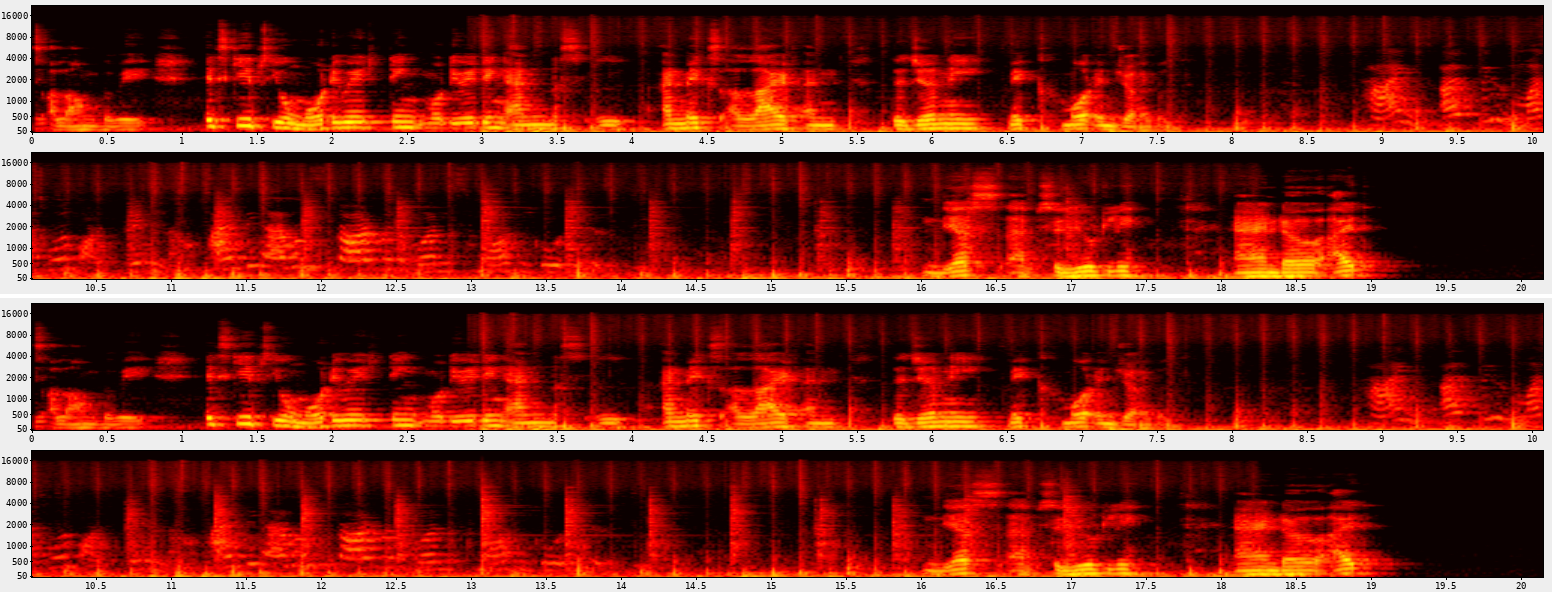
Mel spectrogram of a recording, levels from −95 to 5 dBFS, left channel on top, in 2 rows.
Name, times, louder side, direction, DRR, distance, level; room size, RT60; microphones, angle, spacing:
voice 1, 0.0-5.4 5.7-7.6 16.0-17.4 17.7-19.0, left 2 dB, 25° left, 0.4 m, -29 dB
sound 1, 2.9-18.3, equal, 10° right, 0.8 m, -40 dB
voice 2, 8.9-14.2, left 4 dB, 55° left, 1.1 m, -45 dB
Tools, 10.7-10.9 11.3-11.5 11.9-12.0 12.5-13.3 13.6-13.9 14.2-14.4 14.7-14.9 15.3-16.5 16.9-17.1, right 4 dB, 70° right, 1.0 m, -49 dB
6.3 x 4.4 x 6.0 m
head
